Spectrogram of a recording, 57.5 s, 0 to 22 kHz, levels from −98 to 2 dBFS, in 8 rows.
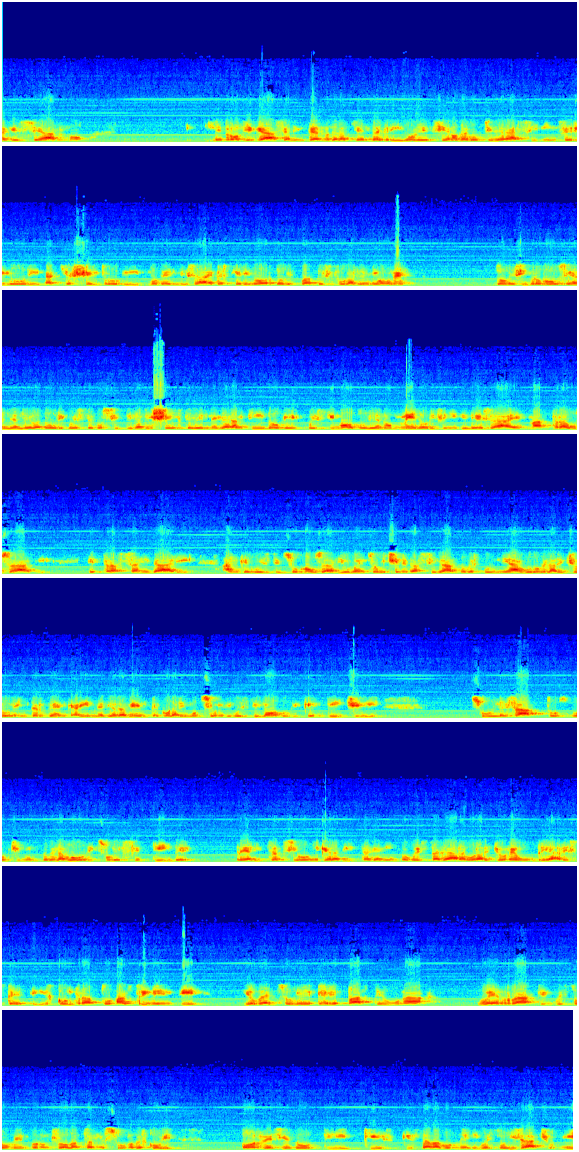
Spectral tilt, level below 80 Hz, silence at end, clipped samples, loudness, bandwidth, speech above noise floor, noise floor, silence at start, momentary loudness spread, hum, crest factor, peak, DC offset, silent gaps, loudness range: -3 dB/octave; -64 dBFS; 0 s; under 0.1%; -18 LUFS; 12.5 kHz; 26 dB; -45 dBFS; 0 s; 10 LU; none; 18 dB; 0 dBFS; under 0.1%; none; 4 LU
